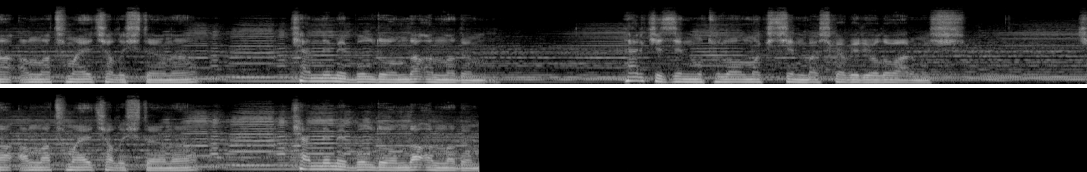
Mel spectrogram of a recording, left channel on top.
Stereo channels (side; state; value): right; drops out; at 4.8 s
